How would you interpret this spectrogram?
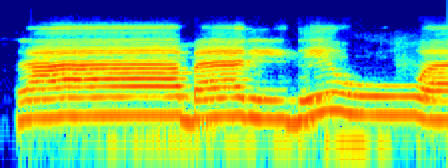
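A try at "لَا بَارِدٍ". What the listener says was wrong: lanya panjang. La baridin wa la karim.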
